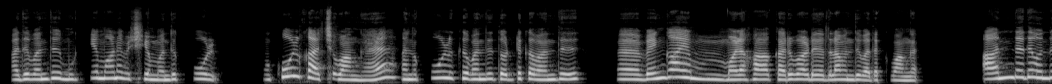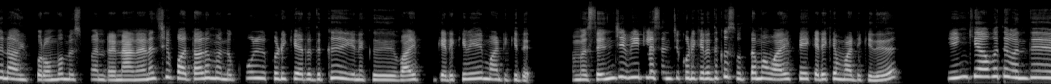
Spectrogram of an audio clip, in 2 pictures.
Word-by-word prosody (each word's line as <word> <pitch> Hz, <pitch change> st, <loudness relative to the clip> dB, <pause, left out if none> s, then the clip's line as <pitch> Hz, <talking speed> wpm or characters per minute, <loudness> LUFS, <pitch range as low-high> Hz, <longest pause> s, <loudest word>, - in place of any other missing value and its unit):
அது 220 Hz, +2 st, +1 dB
வந்து, 245 Hz, +4 st, +2 dB, 0.2 s
முக்கியமான 280 Hz, +5 st, 0 dB
விஷயம் 245 Hz, -4 st, -1 dB
வந்து 215 Hz, +3 st, 0 dB, 0.2 s
கூழ். 250 Hz, -3 st, -1 dB, 0.7 s
கூழ் 380 Hz, +2 st, +3 dB
காய்ச்சுவாங்க. 245 Hz, -8 st, +1 dB, 0.4 s
அந்த 230 Hz, 0 st, +1 dB
கூழுக்கு 295 Hz, -2 st, 0 dB
வந்து 240 Hz, +1 st, +2 dB
தொட்டுக்க 250 Hz, +3 st, -1 dB
வந்து 230 Hz, +3 st, +1 dB, 0.6 s
அ -, -, +1 dB, 0.2 s
வெங்காயம், 305 Hz, +2 st, +4 dB, 0.3 s
மொளகா, 220 Hz, +2 st, +2 dB, 0.2 s
கருவாடு 230 Hz, 0 st, +1 dB
அதெல்லாம் 220 Hz, +1 st, 0 dB
வந்து 220 Hz, 0 st, +1 dB
வதக்குவாங்க. 195 Hz, -1 st, -3 dB, 0.8 s
அந்த 300 Hz, +4 st, +3 dB
இது 335 Hz, -, +1 dB
வந்து 295 Hz, 0 st, +3 dB
நான் 240 Hz, -3 st, 0 dB
இப்ப 220 Hz, -, -5 dB
ரொம்ப 220 Hz, +3 st, 0 dB
மிஸ் 230 Hz, +1 st, -8 dB
பண்றேன் 210 Hz, -2 st, -2 dB
நானு. 205 Hz, 0 st, +2 dB
நா -, -, +1 dB
நெனைச்சு 270 Hz, +7 st, 0 dB
பார்த்தாலும் 265 Hz, +2 st, +2 dB
அந்த 235 Hz, -, -1 dB
கூழ் 290 Hz, 0 st, -1 dB
குடிக்கிறதுக்கு 255 Hz, 0 st, -1 dB, 0.2 s
எனக்கு 220 Hz, 0 st, -2 dB, 0.3 s
வாய்ப்பு 215 Hz, +2 st, -1 dB
கிடைக்கவே 230 Hz, +5 st, 0 dB
மாட்டீக்குது! 215 Hz, -5 st, -4 dB, 0.4 s
நம்ம 220 Hz, +1 st, -1 dB
செஞ்சு 280 Hz, +8 st, +3 dB
வீட்ல 315 Hz, -1 st, +1 dB
செஞ்சு 275 Hz, 0 st, -2 dB
குடிக்கிறதுக்கு 280 Hz, +3 st, 0 dB
சுத்தமா 270 Hz, +1 st, +1 dB
வாய்ப்பே 250 Hz, +3 st, 0 dB
கிடைக்க 235 Hz, +2 st, +1 dB
மாட்டீக்குது. 205 Hz, -2 st, -1 dB, 0.7 s
எங்கேயாவது 360 Hz, +2 st, +2 dB
வந்து 300 Hz, +1 st, +2 dB
245 Hz, 145 wpm, -18 LUFS, 220-285 Hz, 0.8 s, வெங்காயம்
